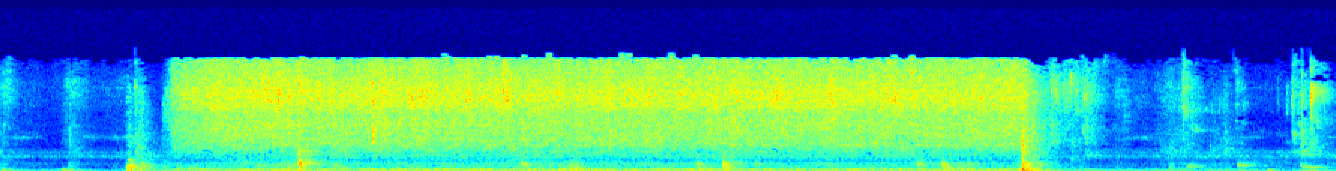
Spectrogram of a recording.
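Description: Kitchen tap running steadily for about six seconds, switched on about a second in and off near the end, with a few light knocks of things being handled in the sink.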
